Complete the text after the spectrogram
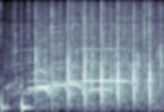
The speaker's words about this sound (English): So before we start, we definitely wanted to, you know, acknowledge the people. Yeah, please clap it up for them.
